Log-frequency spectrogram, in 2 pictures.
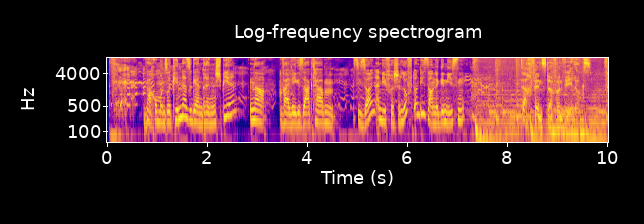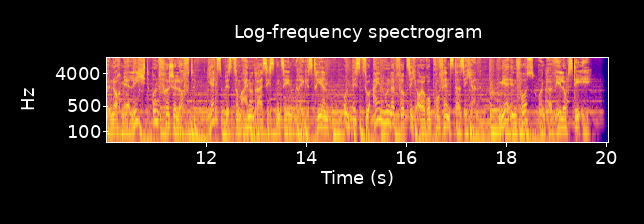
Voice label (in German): Funkspot; VELUX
